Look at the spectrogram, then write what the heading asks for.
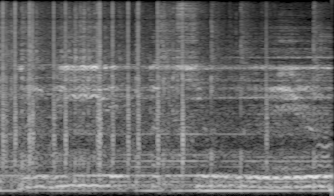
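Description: Fireworks crackling and popping over music with long held notes. A quick, irregular run of sharp pops fills the first two seconds or so, then thins out.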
